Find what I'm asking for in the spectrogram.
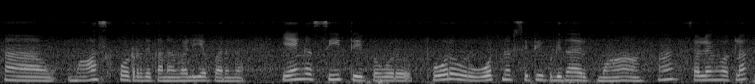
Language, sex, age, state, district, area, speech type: Tamil, female, 45-60, Tamil Nadu, Dharmapuri, rural, spontaneous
